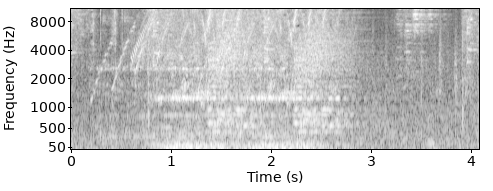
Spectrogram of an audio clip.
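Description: A magical chime shimmers and sparkles.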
